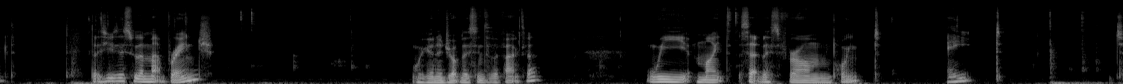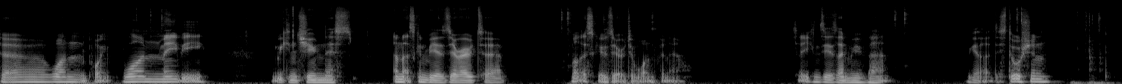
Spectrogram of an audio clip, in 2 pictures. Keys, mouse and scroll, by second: 1.7-2.1 middle drag, 2.4 middle click, 2.5 scroll up 1, 3.0-3.6 middle drag, 3.6 click, 5.8 middle click, 7.1-12.6 drag, 16.7 click, 16.9 scroll down 2, 17.2 shift+space, 17.6 g, 21.2 click.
